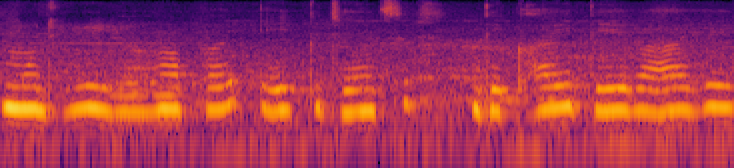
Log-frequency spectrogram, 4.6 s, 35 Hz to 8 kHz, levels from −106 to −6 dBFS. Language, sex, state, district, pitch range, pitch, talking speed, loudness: Hindi, female, Uttar Pradesh, Jalaun, 225-250 Hz, 235 Hz, 115 wpm, -31 LUFS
